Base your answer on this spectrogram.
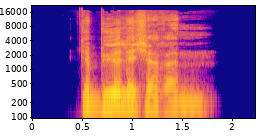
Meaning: strong dative masculine/neuter singular comparative degree of gebührlich
- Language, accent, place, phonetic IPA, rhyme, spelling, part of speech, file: German, Germany, Berlin, [ɡəˈbyːɐ̯lɪçəʁəm], -yːɐ̯lɪçəʁəm, gebührlicherem, adjective, De-gebührlicherem.ogg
